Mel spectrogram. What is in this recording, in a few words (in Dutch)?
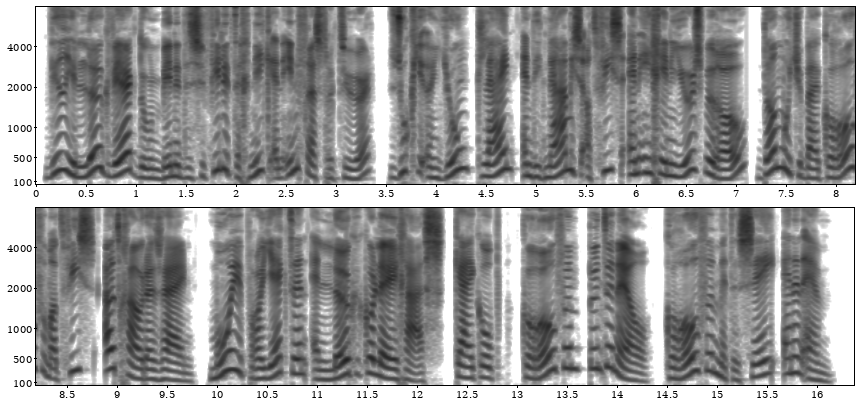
Radiospot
